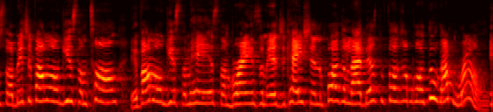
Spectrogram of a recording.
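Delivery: sassy defiance. Retold or imitated. Defiant mom quoted.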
